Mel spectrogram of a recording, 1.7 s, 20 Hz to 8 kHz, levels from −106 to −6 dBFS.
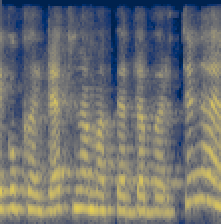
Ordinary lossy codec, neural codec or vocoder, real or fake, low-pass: AAC, 32 kbps; none; real; 7.2 kHz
